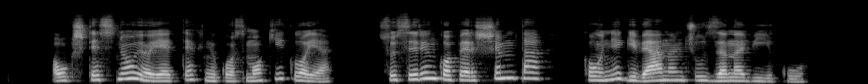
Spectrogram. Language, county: Lithuanian, Kaunas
